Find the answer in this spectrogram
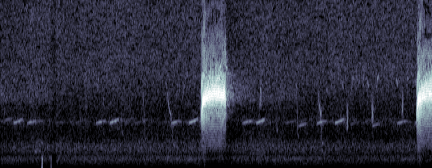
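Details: American Woodcock on the ground gives its peent display call, two short, nasal, buzzy peents about two seconds apart, over faint high insect or frog trills; it calls in spring from open short-grass areas between high flight displays.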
